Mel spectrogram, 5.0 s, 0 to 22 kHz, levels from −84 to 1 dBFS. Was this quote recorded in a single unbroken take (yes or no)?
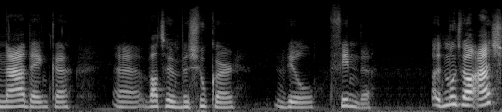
yes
